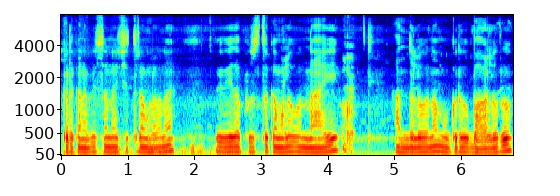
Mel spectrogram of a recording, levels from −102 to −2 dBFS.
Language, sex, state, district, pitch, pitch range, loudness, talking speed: Telugu, male, Andhra Pradesh, Sri Satya Sai, 100 Hz, 95-105 Hz, -18 LUFS, 80 wpm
